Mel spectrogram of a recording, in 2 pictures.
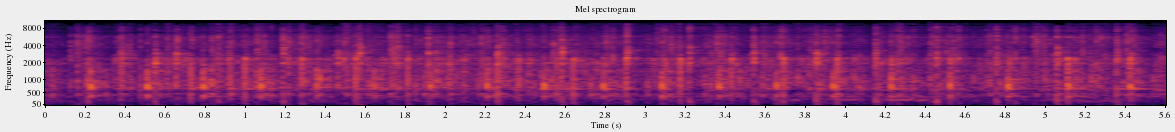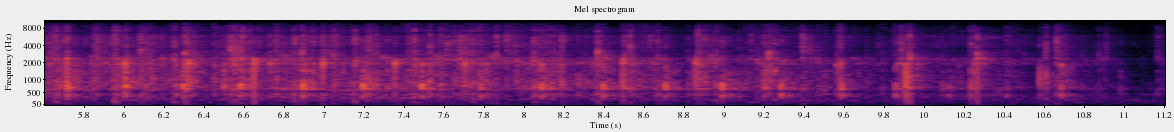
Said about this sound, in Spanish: Por ello, quisiera también eh, nombrar aquí, hay varias monitoras, pedirles por favor que se pongan de pie y darles un gran aplauso por el trabajo que ustedes hacen día a día.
